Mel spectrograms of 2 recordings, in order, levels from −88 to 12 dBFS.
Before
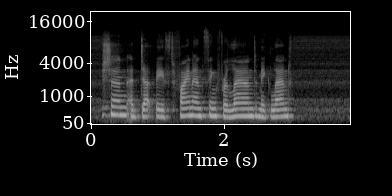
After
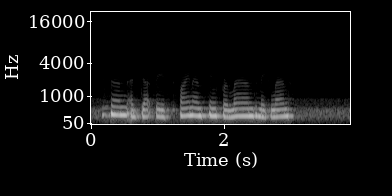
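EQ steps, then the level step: low-pass with resonance 310 Hz, resonance Q 3.4
high-frequency loss of the air 280 metres
0.0 dB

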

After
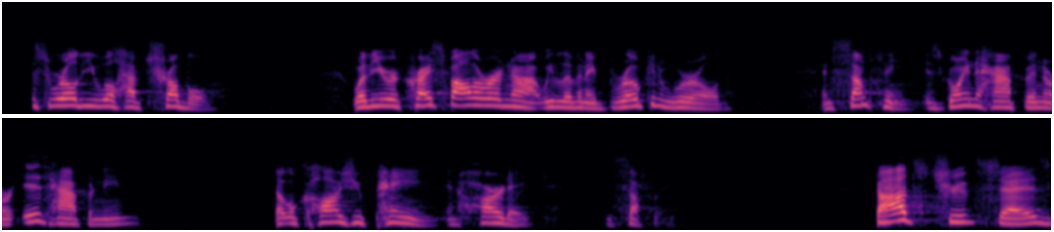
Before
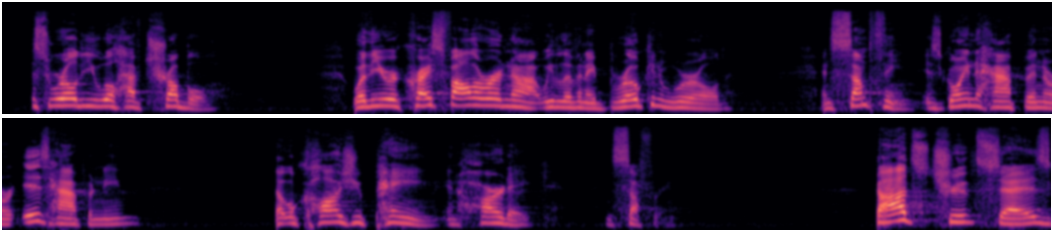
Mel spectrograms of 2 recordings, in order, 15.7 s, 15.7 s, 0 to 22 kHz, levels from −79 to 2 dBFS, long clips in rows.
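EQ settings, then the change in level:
loudspeaker in its box 190–2,800 Hz, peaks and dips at 260 Hz −3 dB, 410 Hz −8 dB, 630 Hz −4 dB, 910 Hz −6 dB, 1,600 Hz −9 dB, 2,400 Hz −8 dB
0.0 dB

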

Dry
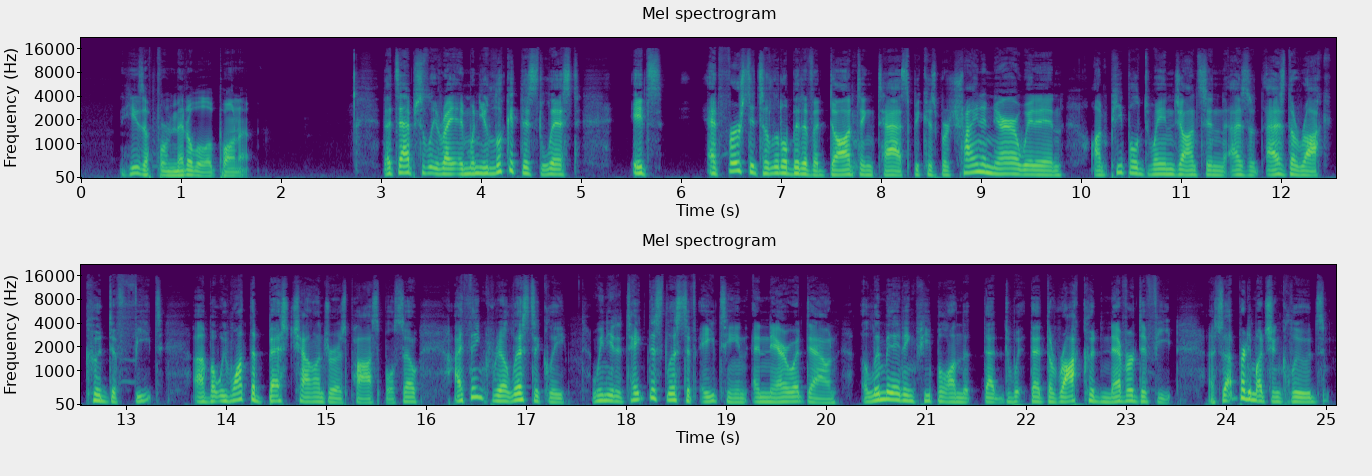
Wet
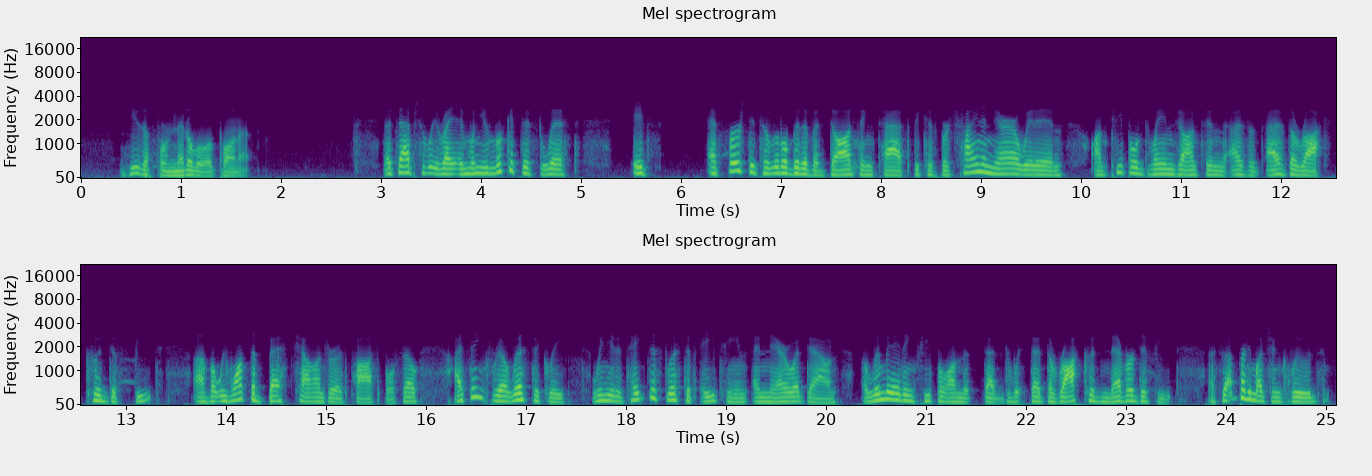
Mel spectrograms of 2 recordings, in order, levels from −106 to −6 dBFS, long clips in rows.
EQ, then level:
Butterworth low-pass 1,100 Hz 36 dB per octave
0.0 dB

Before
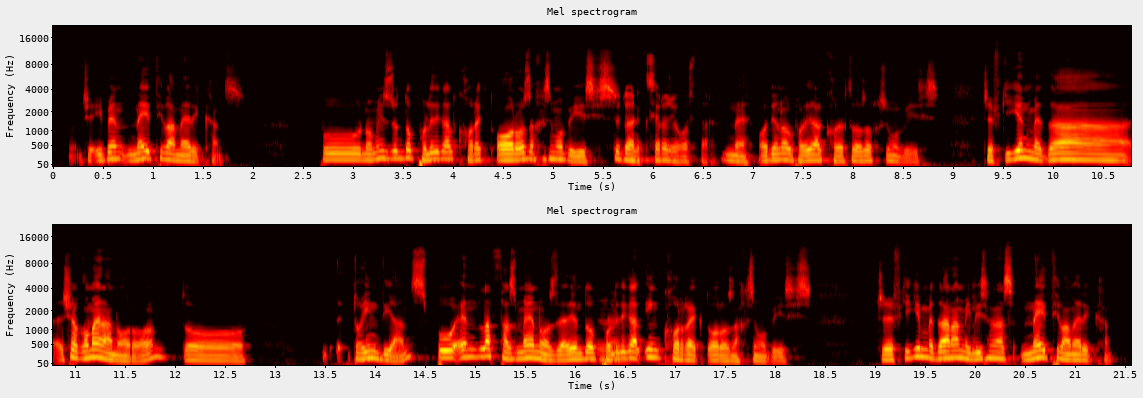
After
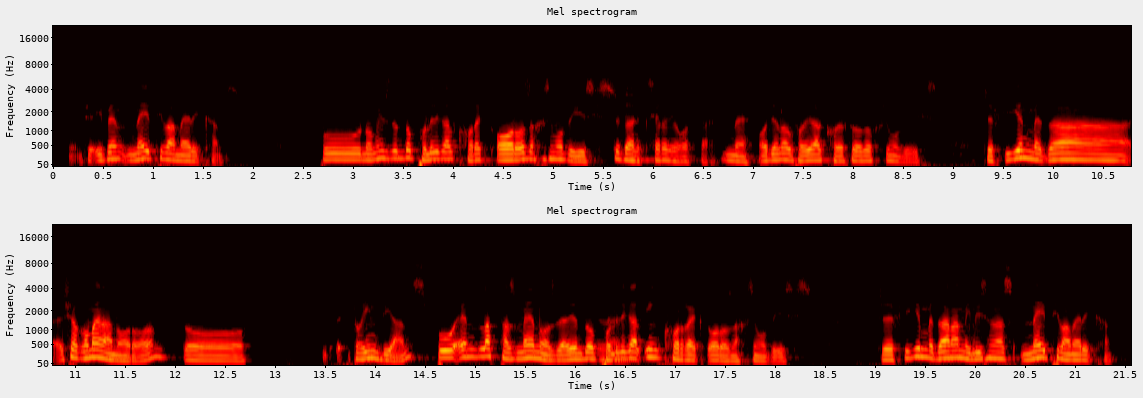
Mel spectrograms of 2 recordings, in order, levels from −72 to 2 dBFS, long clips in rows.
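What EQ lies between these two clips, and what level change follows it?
moving average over 15 samples
−5.5 dB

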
